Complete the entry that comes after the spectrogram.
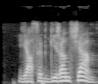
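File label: "ясыд гижансям", Komi, male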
